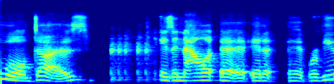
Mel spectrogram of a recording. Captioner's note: chair squeking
